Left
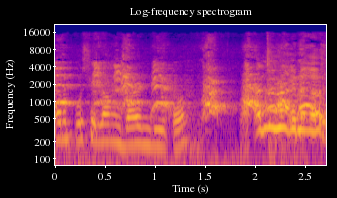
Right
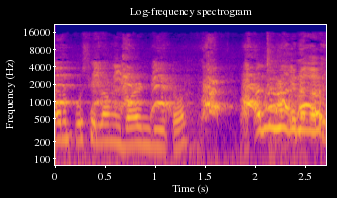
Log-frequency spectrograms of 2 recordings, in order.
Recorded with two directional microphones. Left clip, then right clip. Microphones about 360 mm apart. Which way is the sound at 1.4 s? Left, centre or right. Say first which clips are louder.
Right 4 dB; right.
